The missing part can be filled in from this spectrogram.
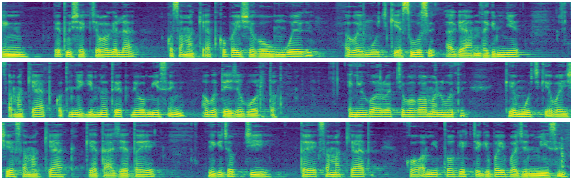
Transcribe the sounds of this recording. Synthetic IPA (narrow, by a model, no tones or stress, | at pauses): ɛŋpetuʃek̚t͡ʃebɔkɪla | kosamakja̰tkopɔʃekouŋɡwekɪ | a̰koimuːt͡ʃkḛsusɪa̰kɛamtakimɲet̚ | sa̰makjatko̰tiɲek̬imnateːtnebomisɪ̰ŋakotet͡ʃebortɔ | eŋikɔɾwɛk̚t͡ʃebɔkɔmanutɪ | kḛmut͡ʃkḛbɔʃesamakjat̚kɛta̰t͡ʃɛtɔek̚ | ɲekit͡ʃɔp̚t͡ʃitɔeksamakjaːtɪ̥ | koa̰mitwɔkik̚t͡ʃek̬ibɔjbɔt͡ʃɪnmisɪ̰ŋ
